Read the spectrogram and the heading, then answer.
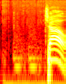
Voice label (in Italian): "Ciao", Italian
